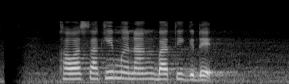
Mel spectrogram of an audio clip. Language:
Sundanese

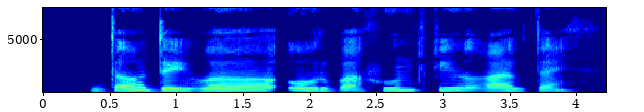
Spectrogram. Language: Pashto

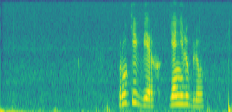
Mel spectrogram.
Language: Russian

